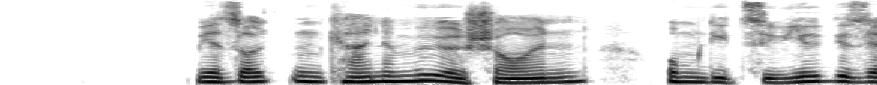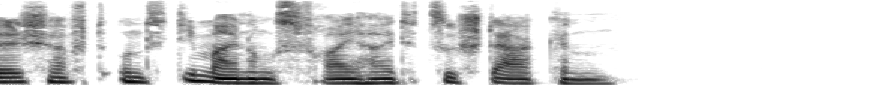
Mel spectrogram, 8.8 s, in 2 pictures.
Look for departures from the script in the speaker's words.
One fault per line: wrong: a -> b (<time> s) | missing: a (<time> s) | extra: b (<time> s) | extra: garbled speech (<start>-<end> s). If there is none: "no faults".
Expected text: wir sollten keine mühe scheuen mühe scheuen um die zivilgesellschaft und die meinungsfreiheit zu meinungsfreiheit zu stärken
missing: mühe scheuen (3.0 s)
missing: meinungsfreiheit zu (6.7 s)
